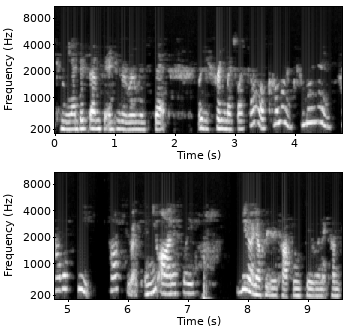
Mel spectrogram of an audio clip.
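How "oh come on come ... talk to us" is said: high, soft sing-song welcome; light, higher-pitched imitation of inviting someone in; mock friendly invitation. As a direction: coax them in sweetly, imitating a casual host. Voicing investigators inviting spirits in.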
